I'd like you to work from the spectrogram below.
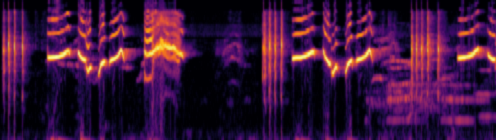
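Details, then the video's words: Lure song of an Oriental magpie-robin, intended to prompt other birds to sing: fluid whistled glides and chattering phrases alternating with harsh buzzy rasps, with a short silence midway. "PANCINGAN SUARA BURUNG KACER"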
